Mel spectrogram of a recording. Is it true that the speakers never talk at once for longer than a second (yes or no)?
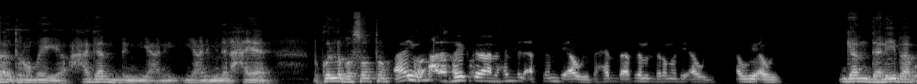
yes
